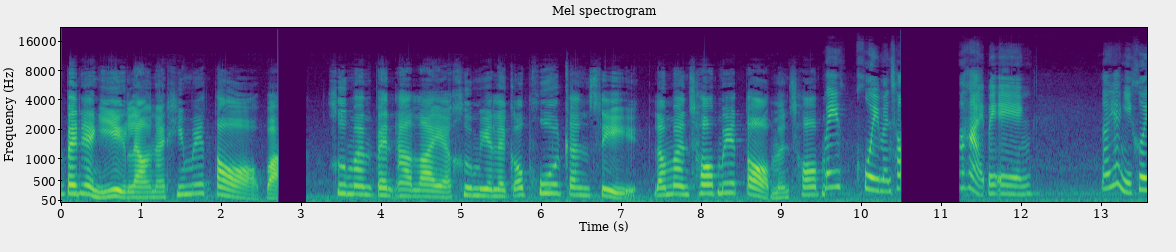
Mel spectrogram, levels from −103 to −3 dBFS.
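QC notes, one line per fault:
0.00–9.55 s, section at the wrong speed: the speech runs at about 0.58 times its proper rate, so everything sounds slowed and dragged, with pitch lowered by roughly ten semitones. The likely cause is a playback or editing stage working to the wrong clock, which stretches time and drops pitch together.
2.71–3.07 s and 10.50–11.27 s, stream reconnect: the connection drops, leaving 319 ms and then 718 ms of silence while the player reconnects and starts a new decoder. Each time the sound picks up further on, skipping roughly 0.2 s and then 0.7 s, and the first frame fades back in.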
